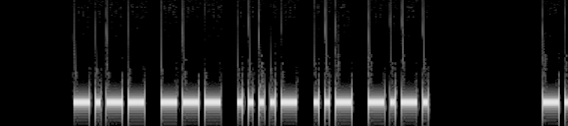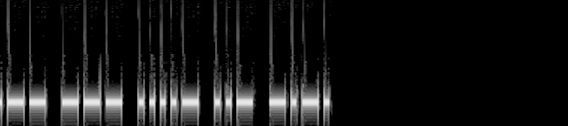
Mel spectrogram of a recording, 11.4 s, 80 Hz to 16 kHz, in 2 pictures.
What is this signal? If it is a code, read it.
Morse code, heard as a keyed tone, about 22 wpm, 700 Hz. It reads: YO4UC YO4UC
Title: DXCC-100 Call Signs - 5 Characters - Repeated 2x - 22wpm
